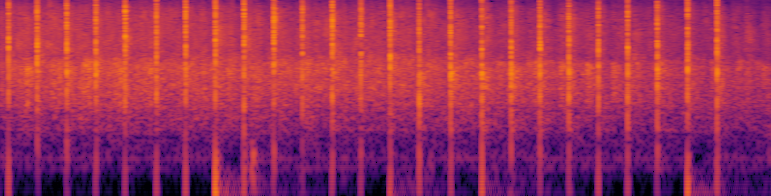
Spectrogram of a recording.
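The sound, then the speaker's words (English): An audience at Zion Baptist Church applauds four college graduates, with loud, sharp claps landing in a steady, even rhythm, about three per second, over a continuous wash of softer clapping noise. No one speaks. “Let's give these four college graduates a round of applause.”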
